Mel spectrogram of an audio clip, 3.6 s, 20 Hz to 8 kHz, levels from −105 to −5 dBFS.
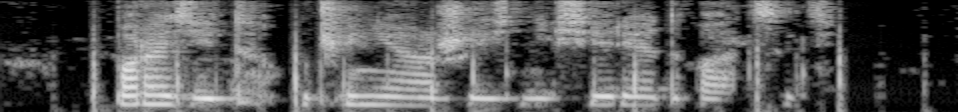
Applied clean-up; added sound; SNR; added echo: classical method spectral subtraction.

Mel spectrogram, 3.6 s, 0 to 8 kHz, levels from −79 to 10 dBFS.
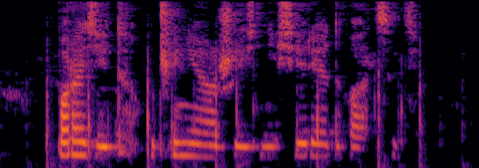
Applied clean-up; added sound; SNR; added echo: classical method Wiener filter.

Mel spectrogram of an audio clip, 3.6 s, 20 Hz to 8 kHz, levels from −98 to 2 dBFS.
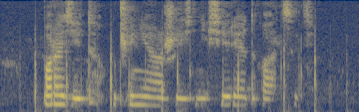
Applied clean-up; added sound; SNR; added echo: none; Tap; 14 dB; none.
